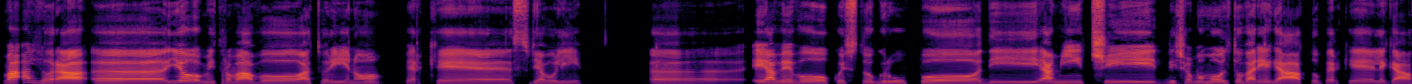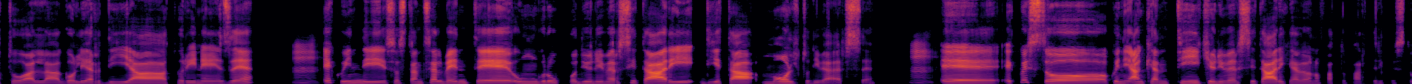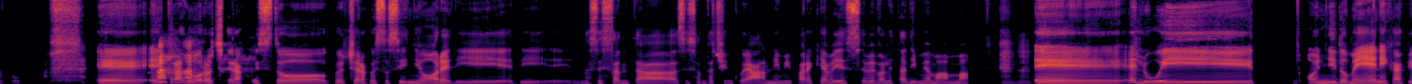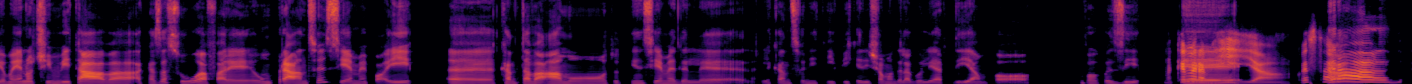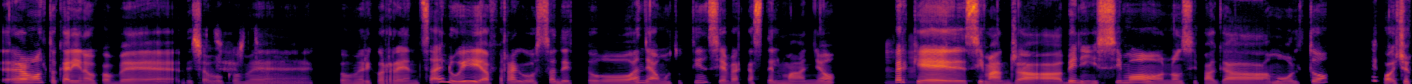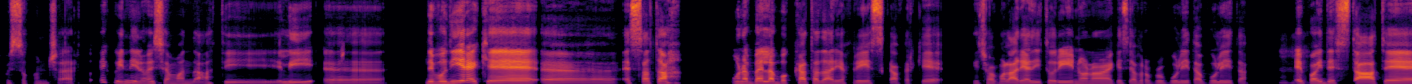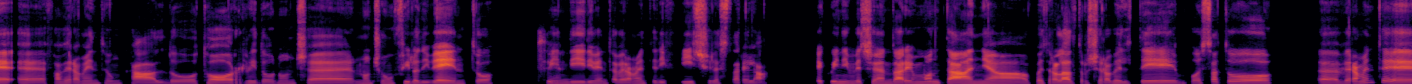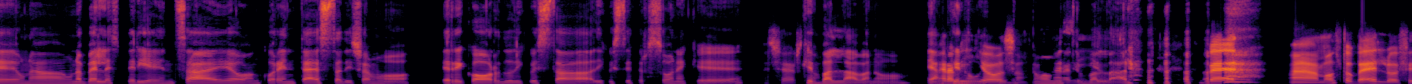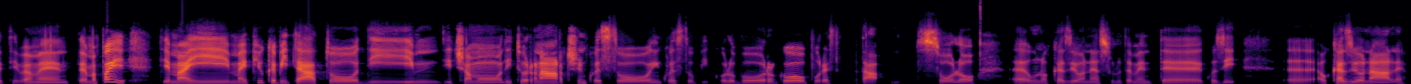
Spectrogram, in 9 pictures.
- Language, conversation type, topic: Italian, podcast, Raccontami di una volta in cui la musica ha unito la gente
- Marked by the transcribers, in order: stressed: "molto"; other background noise; chuckle; laughing while speaking: "stata"; other animal sound; laughing while speaking: "ballare"; laugh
